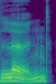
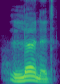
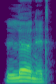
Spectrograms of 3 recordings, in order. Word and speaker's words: learned: is actually pronounced it you might think it's pronounced learned but that's how we pronounce the verb when it's used as an adjective we say learned learned we actually pronounce the e d d ending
